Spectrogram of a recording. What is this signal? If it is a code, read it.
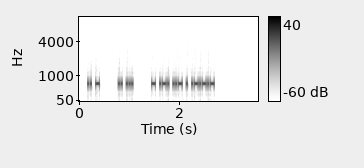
Morse code, heard as a keyed tone, about 41 wpm, 700 Hz. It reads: IT IS TRUE.
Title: 2x Word-Spacing - Sentences from Top 400 Words - 45wpm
